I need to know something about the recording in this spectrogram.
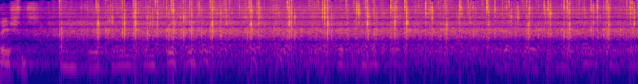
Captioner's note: audience applauding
